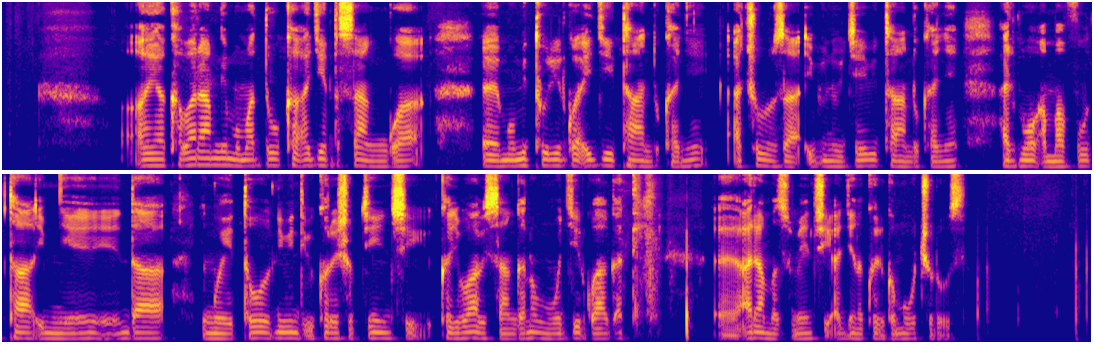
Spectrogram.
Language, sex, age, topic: Kinyarwanda, male, 25-35, finance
